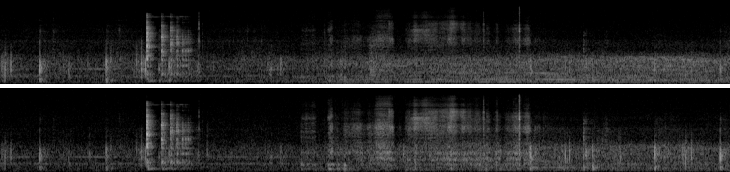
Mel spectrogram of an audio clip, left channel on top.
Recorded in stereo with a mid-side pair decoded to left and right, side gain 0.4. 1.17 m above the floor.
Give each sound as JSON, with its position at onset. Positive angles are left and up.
{"t": 1.5, "sound": "a dropped coin", "azimuth_deg": -15, "distance_m": 1.7}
